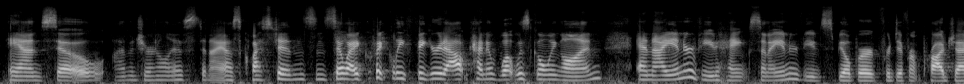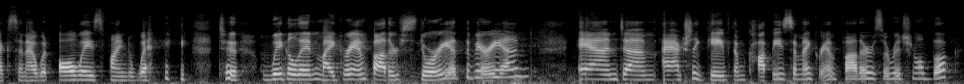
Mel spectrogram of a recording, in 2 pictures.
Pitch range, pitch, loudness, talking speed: 185-240 Hz, 205 Hz, -20 LUFS, 190 wpm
